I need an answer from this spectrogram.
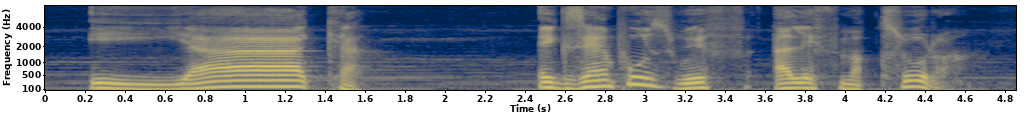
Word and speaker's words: إِيَّاكَ: - Great إِيَّاكَIyyaakaIyyaaka – its not iyaaka – its iyyaaka تَجَلَّىExamples with alif maqsurah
